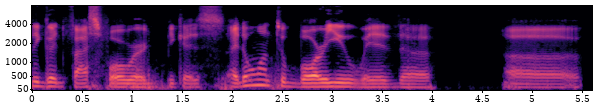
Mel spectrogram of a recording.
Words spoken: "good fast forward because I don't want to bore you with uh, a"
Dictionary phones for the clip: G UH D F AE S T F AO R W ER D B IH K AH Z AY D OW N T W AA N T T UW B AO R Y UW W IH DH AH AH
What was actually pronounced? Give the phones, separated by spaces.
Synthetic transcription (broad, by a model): G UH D F AE S T F AO R W ER D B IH K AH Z AY D OW N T W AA N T T UW B AO R Y UW W IH DH AH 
